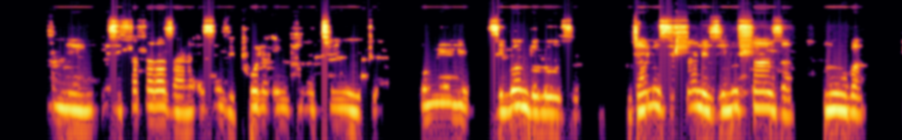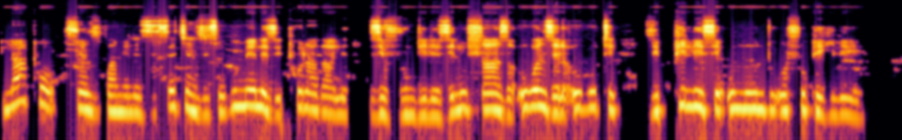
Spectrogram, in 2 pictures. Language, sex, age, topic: North Ndebele, female, 36-49, health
